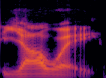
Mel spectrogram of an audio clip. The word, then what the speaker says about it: Yahweh: the four letters and it's usually transliterated into y h w h and generally the understanding among scholars is that the most likely pronunciation of this would be yahweh so we're going to call it yahweh for the time being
